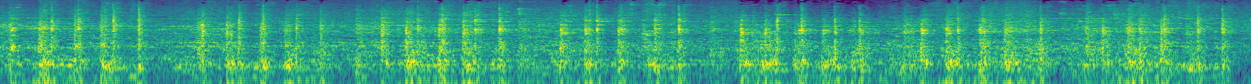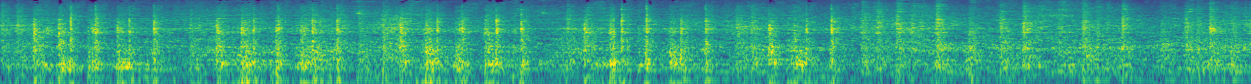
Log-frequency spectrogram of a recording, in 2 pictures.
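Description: Western Railway suburban electric multiple unit (EMU) local train running past close by, its wheels clattering steadily over the rail joints with a continuous rumble.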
